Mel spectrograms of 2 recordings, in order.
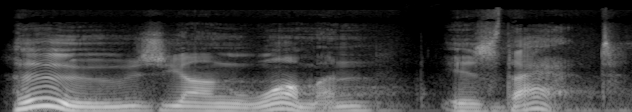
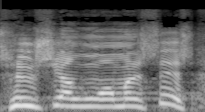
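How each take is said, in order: First: Slow, hushed, lower voice of Boaz; lingering over the question, intrigued; Boaz asking. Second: Excited. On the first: Preacher voices Boaz asking slowly. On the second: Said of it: "He gets excited". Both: Acted.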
